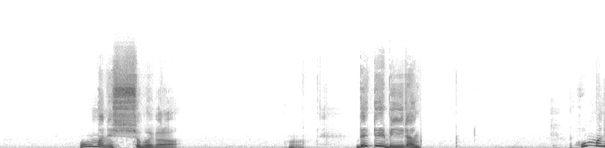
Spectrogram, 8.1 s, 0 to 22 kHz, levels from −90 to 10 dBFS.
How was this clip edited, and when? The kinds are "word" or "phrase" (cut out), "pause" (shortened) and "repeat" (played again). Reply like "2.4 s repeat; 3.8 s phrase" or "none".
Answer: none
